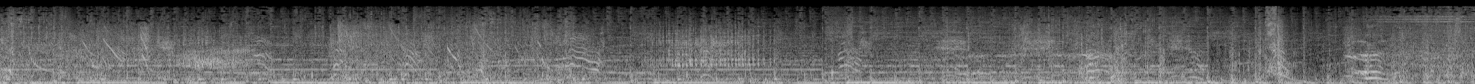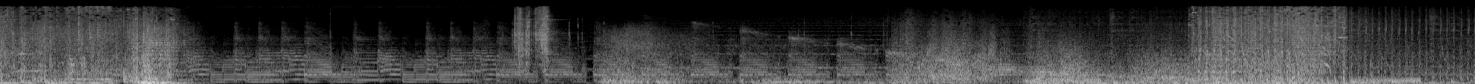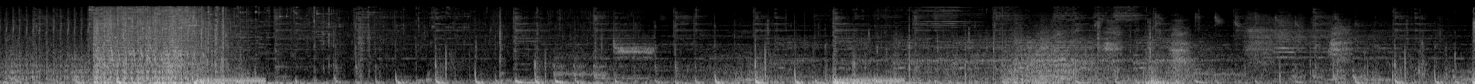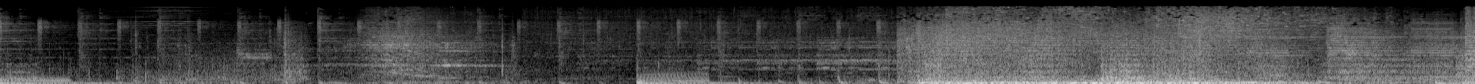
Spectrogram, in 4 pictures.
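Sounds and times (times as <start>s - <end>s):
dramatic score music: 0.0s - 59.0s
glass and debris smashing: 53.2s - 58.2s.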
